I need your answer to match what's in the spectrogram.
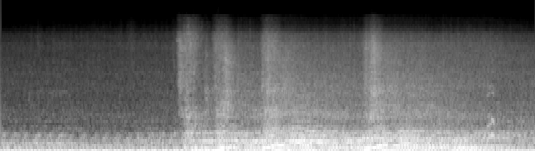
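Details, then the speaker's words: Willys Wagon overlander build, run to check the exhaust, torque converter bolts still to be fixed: deep steady idle rumble, then quick throttle blips rising and falling cleanly; normal idle and revving, engine and exhaust sound healthy. "that's not too bad really I dig it"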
